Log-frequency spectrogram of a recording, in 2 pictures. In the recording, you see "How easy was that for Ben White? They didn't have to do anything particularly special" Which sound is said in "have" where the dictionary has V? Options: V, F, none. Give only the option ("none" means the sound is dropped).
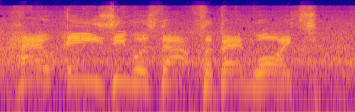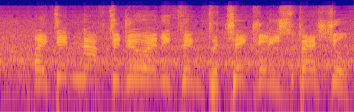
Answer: F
